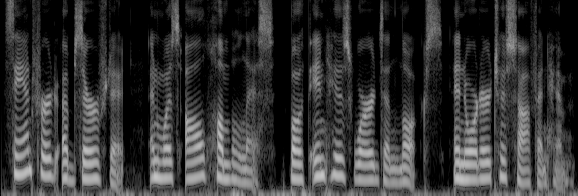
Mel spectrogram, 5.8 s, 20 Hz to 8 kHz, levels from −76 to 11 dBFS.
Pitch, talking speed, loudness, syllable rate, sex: 195 Hz, 185 wpm, -18 LUFS, 4.8 syllables/s, female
